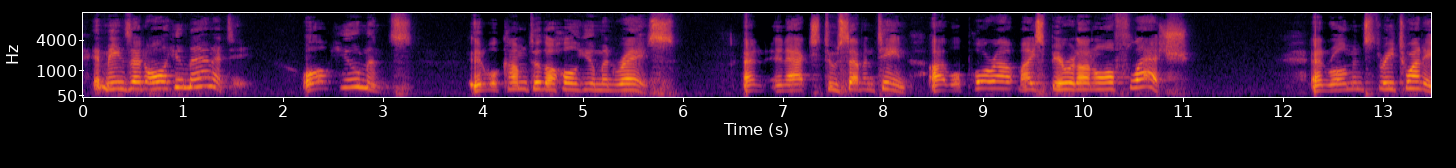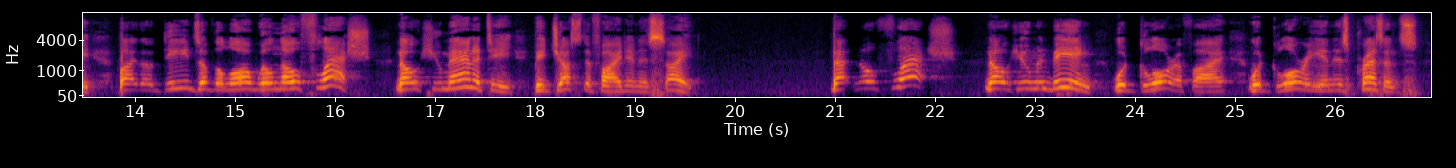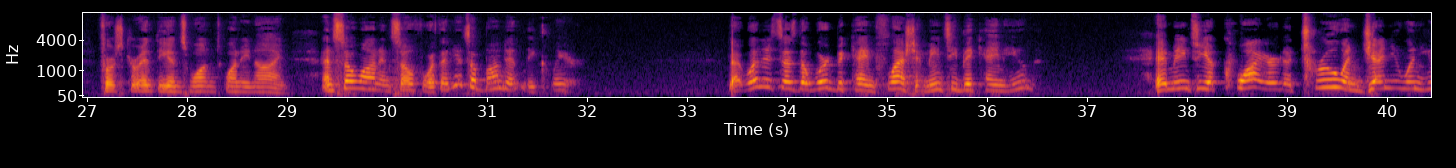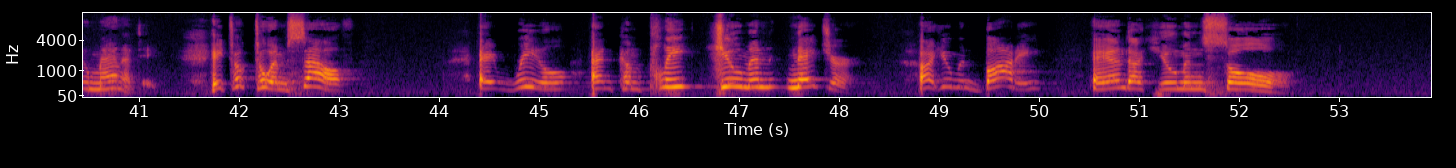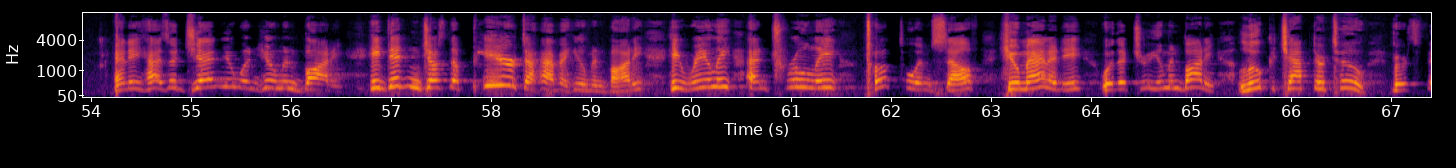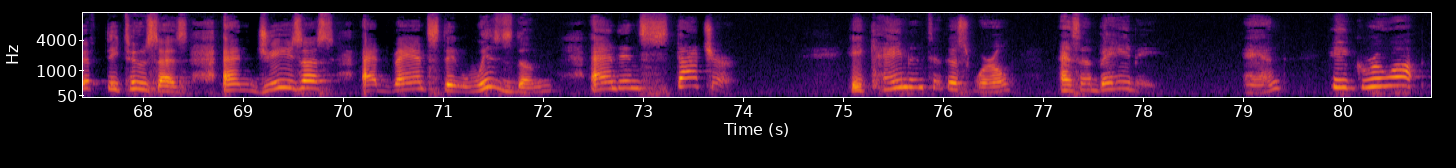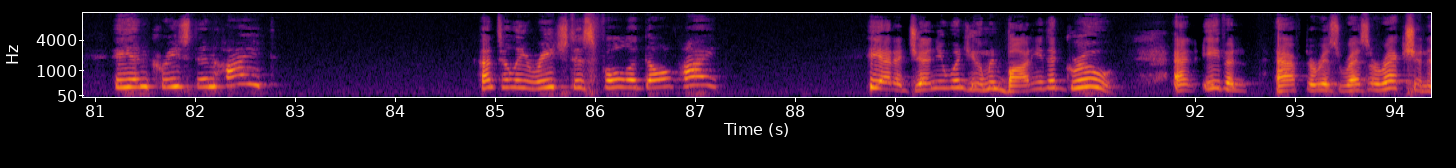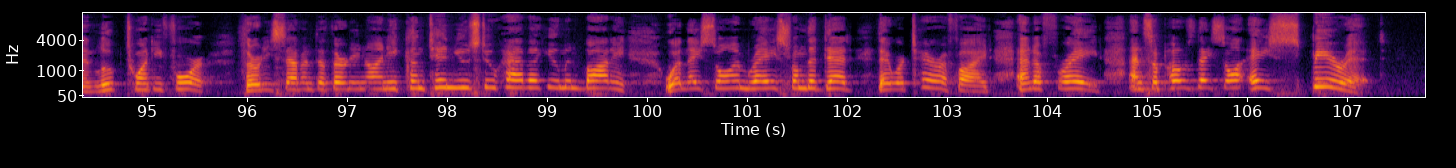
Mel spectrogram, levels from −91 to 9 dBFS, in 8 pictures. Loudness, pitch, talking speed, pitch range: -23 LUFS, 245 Hz, 125 wpm, 215-280 Hz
